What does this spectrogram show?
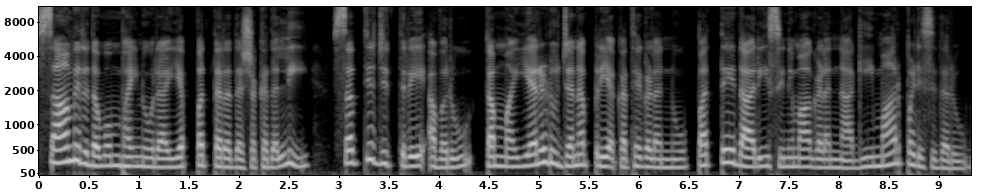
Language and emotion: Kannada, neutral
